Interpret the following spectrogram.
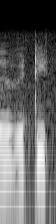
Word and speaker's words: Wetty: Wetty tool is normally pronounced as web plus tty. It means that to access the terminal page in browser. So now we can see how to install the Wetty tool with Nginx.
